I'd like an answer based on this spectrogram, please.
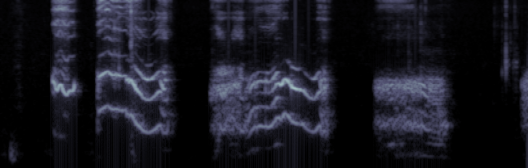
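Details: Cavalier King Charles Spaniel puppies from Robin and Myra's litters in the US, late October; long wavering whines, each lasting up to a second, rising and falling, separated by brief silences.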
